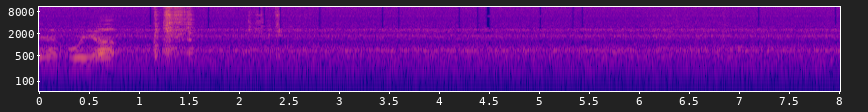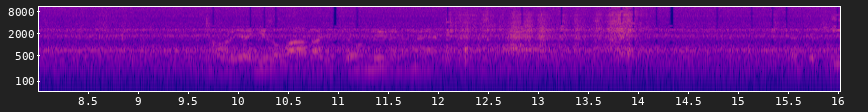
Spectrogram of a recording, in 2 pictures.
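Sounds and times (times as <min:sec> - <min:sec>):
low hum: 0:00.0 - 0:16.0
steady hissing noise: 0:00.0 - 0:16.0.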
